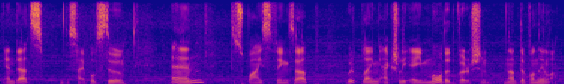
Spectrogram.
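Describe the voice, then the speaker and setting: Guy talking through a strategy game, kinda low voice, keeps restarting sentences, music playing behind. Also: animated, unhurried. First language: Polish. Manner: chatty, restarts phrases while explaining. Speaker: gaming channel host. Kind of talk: casual gameplay commentary.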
